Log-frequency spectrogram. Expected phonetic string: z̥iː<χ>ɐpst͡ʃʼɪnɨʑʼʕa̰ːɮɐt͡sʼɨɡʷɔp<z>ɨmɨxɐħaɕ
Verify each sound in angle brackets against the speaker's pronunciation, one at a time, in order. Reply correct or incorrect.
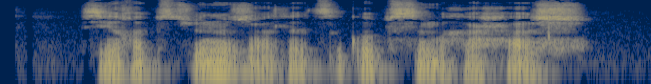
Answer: incorrect, incorrect

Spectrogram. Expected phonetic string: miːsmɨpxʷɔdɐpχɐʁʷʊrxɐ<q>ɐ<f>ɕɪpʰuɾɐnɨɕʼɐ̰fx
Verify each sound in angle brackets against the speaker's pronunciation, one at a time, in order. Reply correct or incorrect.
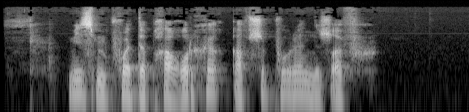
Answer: correct, correct

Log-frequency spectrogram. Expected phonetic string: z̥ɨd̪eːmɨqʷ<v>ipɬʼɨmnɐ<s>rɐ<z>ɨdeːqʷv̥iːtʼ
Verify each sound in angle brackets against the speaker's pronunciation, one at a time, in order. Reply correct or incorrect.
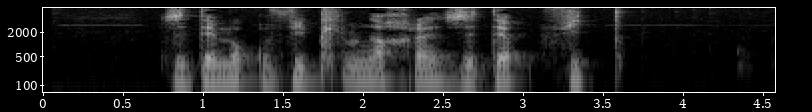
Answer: correct, incorrect, correct

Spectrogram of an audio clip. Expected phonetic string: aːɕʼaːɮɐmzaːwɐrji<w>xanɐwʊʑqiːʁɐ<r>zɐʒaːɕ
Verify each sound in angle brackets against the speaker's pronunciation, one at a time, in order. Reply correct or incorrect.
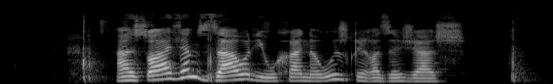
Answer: correct, incorrect

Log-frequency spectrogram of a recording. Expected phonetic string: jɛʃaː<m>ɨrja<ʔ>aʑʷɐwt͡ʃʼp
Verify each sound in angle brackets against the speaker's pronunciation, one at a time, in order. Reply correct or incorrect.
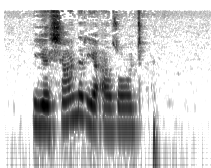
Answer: incorrect, correct

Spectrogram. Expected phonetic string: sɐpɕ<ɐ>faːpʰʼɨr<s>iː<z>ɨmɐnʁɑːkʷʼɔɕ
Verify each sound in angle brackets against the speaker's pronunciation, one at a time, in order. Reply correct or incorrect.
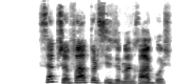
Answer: correct, correct, correct

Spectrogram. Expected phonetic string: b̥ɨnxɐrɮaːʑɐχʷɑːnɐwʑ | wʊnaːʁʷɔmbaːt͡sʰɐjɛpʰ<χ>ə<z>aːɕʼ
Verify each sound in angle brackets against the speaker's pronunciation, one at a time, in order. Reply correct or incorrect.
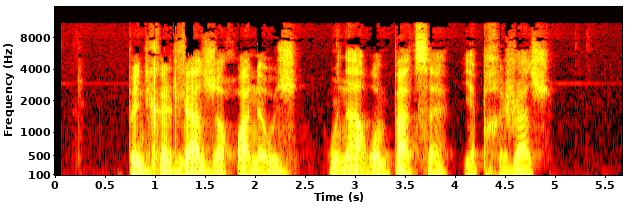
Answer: correct, incorrect

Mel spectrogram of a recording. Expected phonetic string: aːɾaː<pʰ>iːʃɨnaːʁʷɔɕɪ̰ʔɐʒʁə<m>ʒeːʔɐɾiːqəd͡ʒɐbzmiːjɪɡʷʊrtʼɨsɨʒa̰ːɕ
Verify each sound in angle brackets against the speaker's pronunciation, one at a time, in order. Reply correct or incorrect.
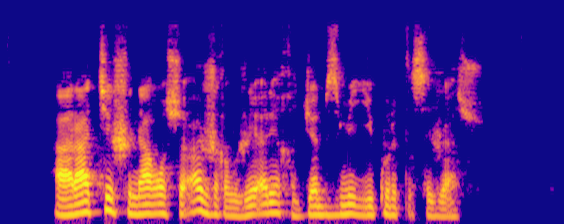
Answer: incorrect, correct

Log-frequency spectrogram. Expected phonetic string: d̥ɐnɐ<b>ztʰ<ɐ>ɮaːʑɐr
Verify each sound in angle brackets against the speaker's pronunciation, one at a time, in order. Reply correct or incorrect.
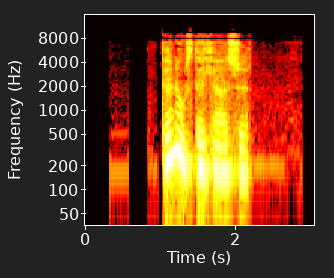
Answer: incorrect, correct

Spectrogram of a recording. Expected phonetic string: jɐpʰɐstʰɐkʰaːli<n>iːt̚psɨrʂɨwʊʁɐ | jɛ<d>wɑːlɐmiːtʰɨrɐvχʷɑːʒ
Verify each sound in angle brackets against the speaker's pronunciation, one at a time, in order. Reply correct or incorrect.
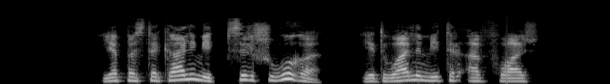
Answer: incorrect, correct

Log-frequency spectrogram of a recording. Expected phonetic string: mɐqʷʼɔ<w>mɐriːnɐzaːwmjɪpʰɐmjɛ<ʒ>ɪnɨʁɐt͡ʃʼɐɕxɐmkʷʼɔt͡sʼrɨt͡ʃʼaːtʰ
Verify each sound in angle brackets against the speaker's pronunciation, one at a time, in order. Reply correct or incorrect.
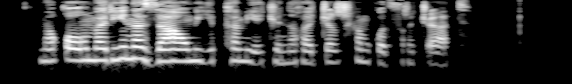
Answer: correct, incorrect

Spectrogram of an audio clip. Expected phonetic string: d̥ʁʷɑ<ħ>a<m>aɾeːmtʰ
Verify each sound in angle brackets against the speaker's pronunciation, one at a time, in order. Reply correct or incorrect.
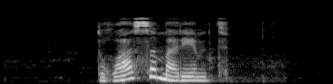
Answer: incorrect, correct

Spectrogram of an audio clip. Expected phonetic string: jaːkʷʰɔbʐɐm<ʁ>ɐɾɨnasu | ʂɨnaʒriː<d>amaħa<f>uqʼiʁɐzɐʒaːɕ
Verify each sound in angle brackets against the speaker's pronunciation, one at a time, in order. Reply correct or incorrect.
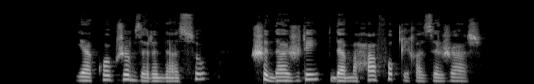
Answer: incorrect, correct, correct

